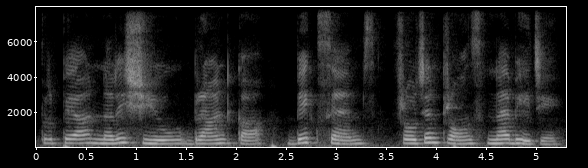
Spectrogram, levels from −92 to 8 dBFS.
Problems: none marked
